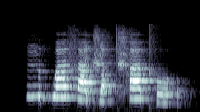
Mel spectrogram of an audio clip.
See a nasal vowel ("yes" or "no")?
no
